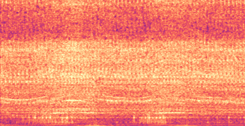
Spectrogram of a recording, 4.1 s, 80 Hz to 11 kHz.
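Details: 1991 Honda Accord F22A1 petrol engine idling with a light repeating tapping knock over its hum, from the top near cylinders 3–4, unchanged since February 2020 and after a 1995 Prelude head swap; valve lash in spec, piston slap or rod bearing suspected.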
